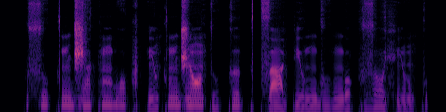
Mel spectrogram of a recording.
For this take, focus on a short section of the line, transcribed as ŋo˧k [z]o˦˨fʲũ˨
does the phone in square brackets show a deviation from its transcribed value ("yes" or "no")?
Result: no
